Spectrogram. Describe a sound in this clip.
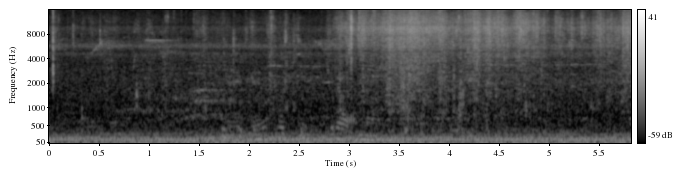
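Dry leaves rustle as a monkey shifts on the ground.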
